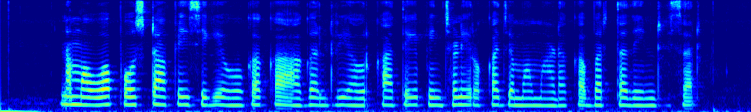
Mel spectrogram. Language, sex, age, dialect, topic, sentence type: Kannada, female, 25-30, Dharwad Kannada, banking, question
